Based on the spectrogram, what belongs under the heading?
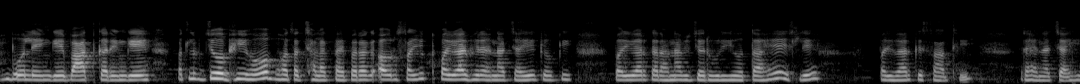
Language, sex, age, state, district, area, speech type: Hindi, female, 30-45, Uttar Pradesh, Jaunpur, urban, spontaneous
